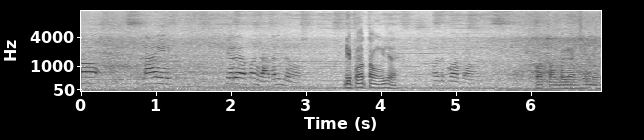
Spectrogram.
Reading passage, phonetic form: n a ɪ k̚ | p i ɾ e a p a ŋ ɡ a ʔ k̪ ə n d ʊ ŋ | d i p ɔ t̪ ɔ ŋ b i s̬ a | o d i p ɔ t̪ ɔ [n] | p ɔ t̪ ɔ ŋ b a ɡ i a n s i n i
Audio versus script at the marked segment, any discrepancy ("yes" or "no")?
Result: yes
